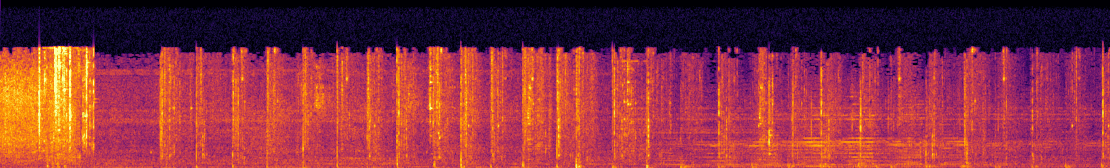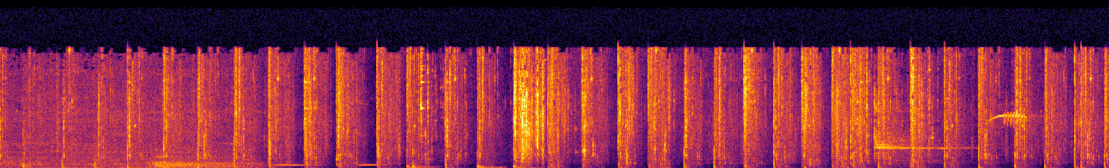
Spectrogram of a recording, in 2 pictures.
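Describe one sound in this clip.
Footsteps run quickly and steadily on hard ground.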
